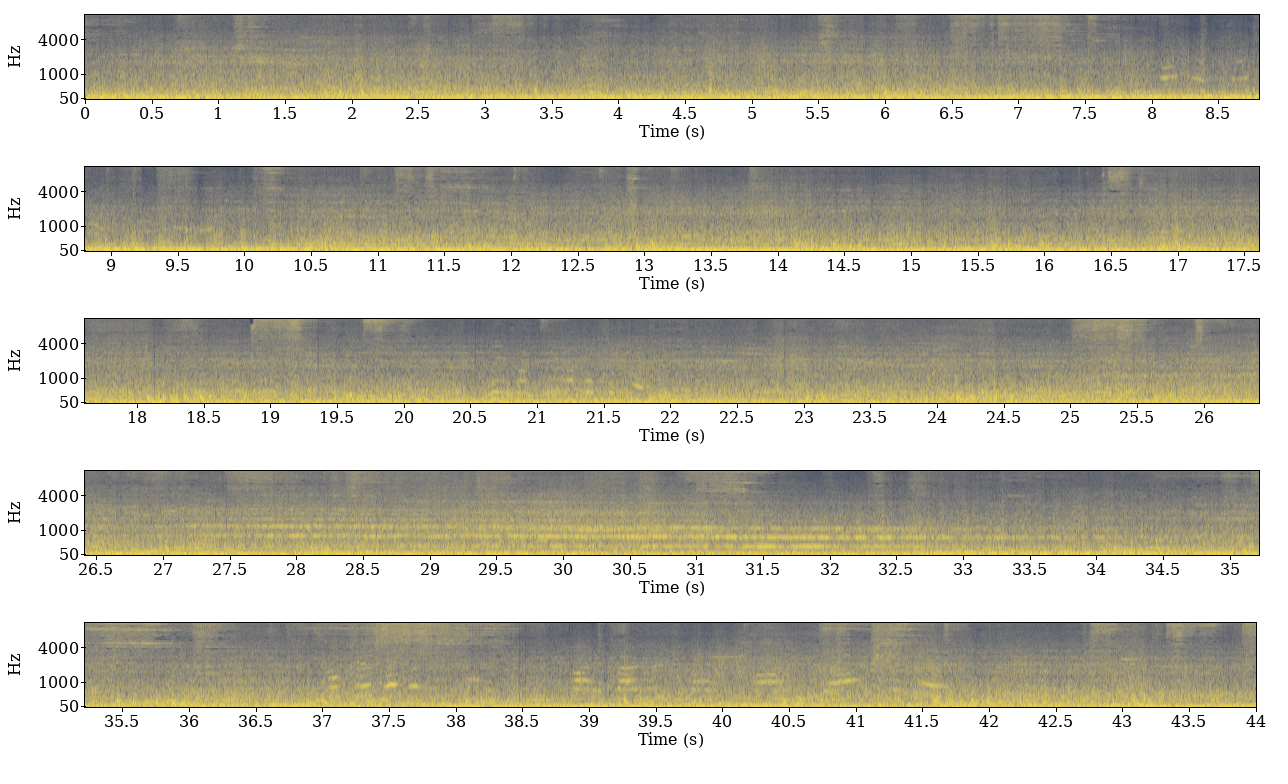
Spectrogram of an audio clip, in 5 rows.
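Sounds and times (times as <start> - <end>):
freight train wheels rumbling: 0.0 - 44.0.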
